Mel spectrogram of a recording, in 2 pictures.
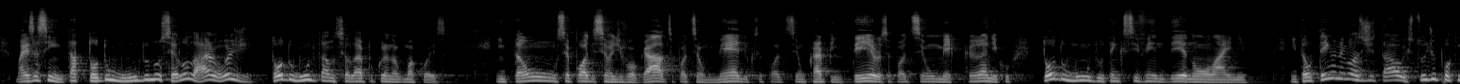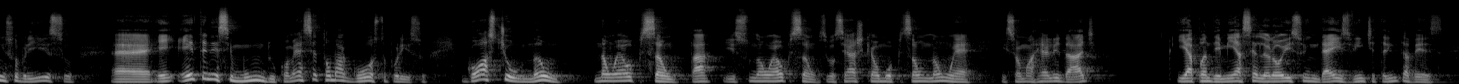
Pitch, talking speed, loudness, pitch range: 140 Hz, 205 wpm, -32 LUFS, 125-165 Hz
